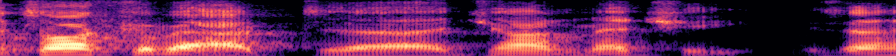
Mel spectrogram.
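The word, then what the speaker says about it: Metchie: Actually, you know, I wanted to talk about uh John Mechy. Is that how it's pronounced? That is John Mechy the third.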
